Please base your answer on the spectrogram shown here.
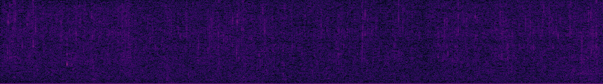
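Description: Water from a small river crossing in the SnowRunner video game flows as a faint, steady rushing wash over a low constant hum, with no voices.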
